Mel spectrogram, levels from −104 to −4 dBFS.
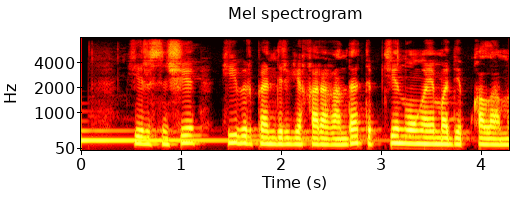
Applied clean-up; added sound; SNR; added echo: none; Piano; 12 dB; none.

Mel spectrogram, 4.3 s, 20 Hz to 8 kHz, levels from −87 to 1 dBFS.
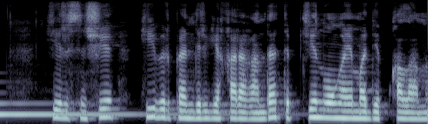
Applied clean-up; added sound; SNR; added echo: neural mask model DeepFilterNet 3.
